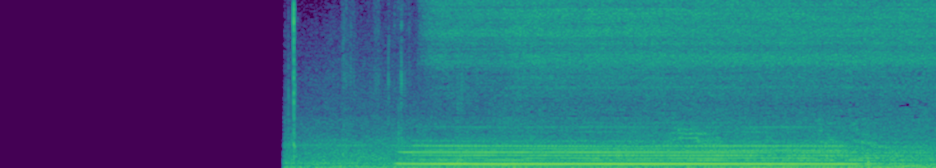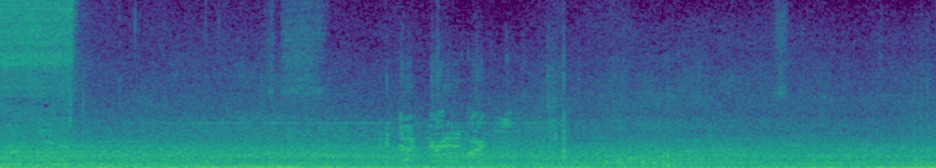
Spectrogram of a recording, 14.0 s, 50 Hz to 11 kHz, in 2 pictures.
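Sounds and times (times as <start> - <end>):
train horn blast: 3.0 - 7.6
steady hiss: 3.4 - 7.6.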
